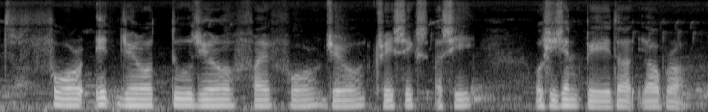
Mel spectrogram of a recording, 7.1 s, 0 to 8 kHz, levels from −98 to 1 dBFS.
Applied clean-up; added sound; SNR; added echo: none; none; none; none.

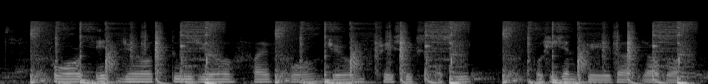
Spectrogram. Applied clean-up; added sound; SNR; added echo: none; Drum kit; -3 dB; none.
